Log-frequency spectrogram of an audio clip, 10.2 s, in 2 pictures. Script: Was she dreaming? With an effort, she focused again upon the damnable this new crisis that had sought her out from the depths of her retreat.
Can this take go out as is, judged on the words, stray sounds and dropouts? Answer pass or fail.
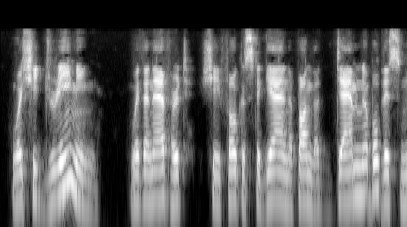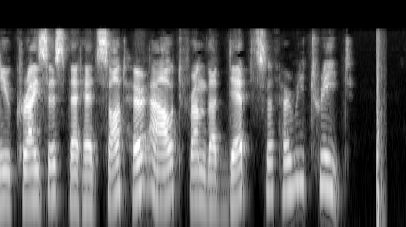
fail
